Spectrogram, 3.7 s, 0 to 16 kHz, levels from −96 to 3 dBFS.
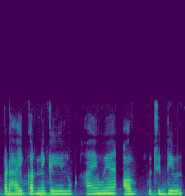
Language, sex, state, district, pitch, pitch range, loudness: Hindi, female, Bihar, West Champaran, 230 Hz, 225-235 Hz, -18 LUFS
